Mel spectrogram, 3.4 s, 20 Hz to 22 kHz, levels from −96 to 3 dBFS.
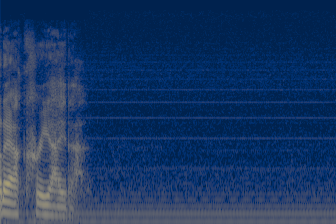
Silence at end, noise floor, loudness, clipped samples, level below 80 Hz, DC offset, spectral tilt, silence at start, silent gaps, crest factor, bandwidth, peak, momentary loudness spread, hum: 0.2 s; -62 dBFS; -40 LUFS; under 0.1%; -66 dBFS; under 0.1%; -4.5 dB/octave; 0 s; none; 24 dB; 19 kHz; -20 dBFS; 24 LU; none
